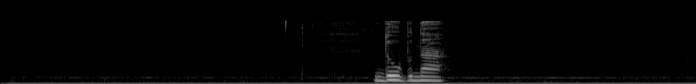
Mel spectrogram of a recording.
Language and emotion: Russian, neutral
